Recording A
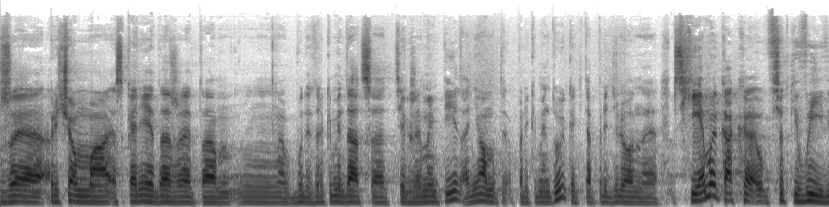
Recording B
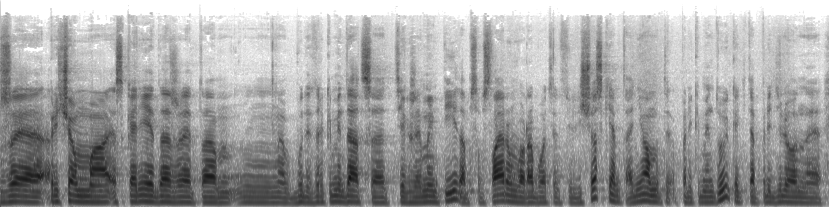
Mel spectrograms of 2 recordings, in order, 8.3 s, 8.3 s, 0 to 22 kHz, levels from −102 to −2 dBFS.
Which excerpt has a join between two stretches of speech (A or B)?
A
